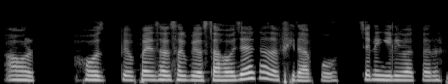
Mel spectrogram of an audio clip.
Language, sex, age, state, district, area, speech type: Hindi, female, 30-45, Uttar Pradesh, Bhadohi, rural, spontaneous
